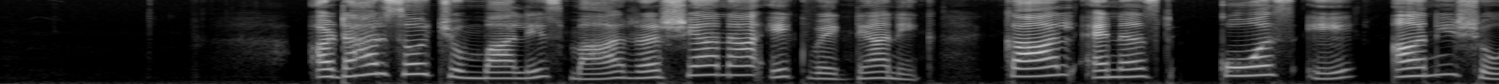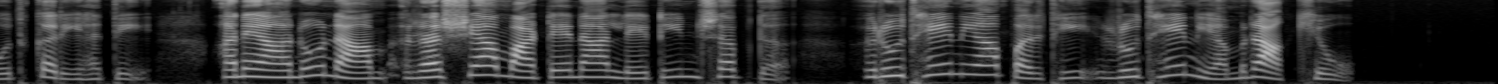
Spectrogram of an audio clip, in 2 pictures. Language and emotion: Gujarati, neutral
